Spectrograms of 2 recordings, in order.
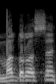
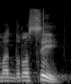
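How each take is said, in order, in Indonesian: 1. Vokal akhirnya 'a' terbuka biasa. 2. Vokal akhirnya condong ke 'e'. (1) "Kita madrasah" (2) "itu sering pakai imalah. ... dia madrasah"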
